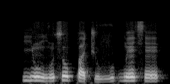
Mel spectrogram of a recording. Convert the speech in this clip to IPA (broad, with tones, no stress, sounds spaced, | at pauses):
j ũ˦˨ ɡ ũ˨˦ s oː˦ p a˨ t͡ʃ u˨ v u˦ ɡ͡b ɛ̃˦ s ɛ̃˧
